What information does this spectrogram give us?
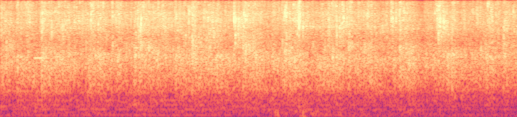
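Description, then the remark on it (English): A church audience claps hands after a prayer during a service, a sustained, dense burst of applause, steady and fairly loud throughout with no voices rising above it. “It's okay, go ahead and clap your hands.”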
